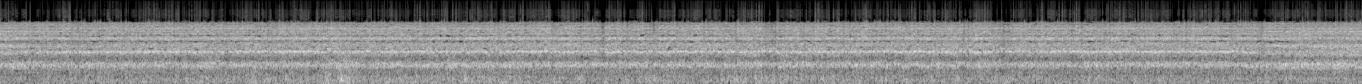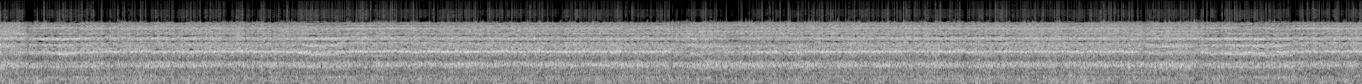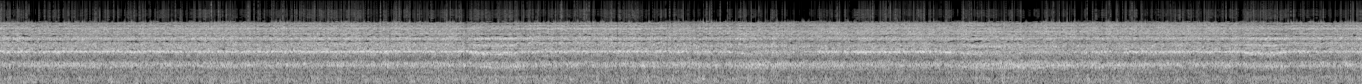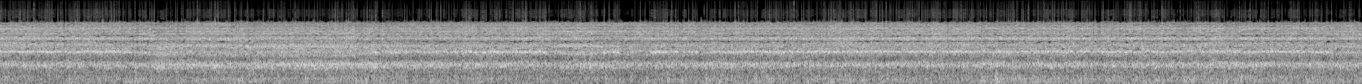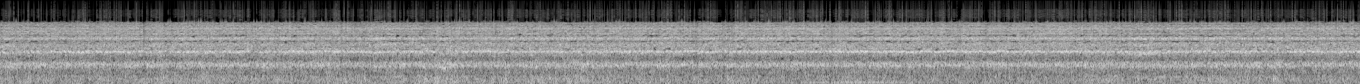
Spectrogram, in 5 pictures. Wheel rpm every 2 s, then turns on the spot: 230, 230, 230, 230, 230, 230, 230, 220, 230, 230, 230, 230, 230, 220, 230, 230, 230, 230, 230, 230, 230, 220, 220, 230, 230, 230, 230, 230, 230, 230, 230, 230, 230, 230.
none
